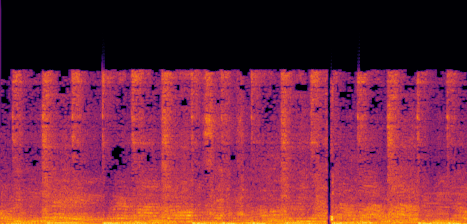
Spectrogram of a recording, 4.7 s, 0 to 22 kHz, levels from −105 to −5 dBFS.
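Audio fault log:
3.25 to 3.34 s, damaged data in a compressed stream: a brief glitch lasting about 80 ms breaks into the sound. Part of the compressed data at this point is corrupt, so the decoder cannot read those frames properly. It outputs garbled values for them and then has to hunt for the next valid frame header before normal decoding resumes.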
